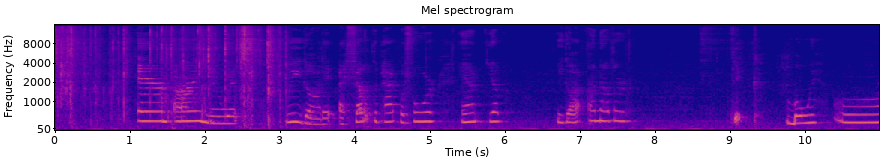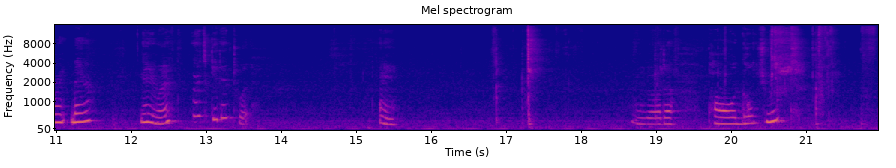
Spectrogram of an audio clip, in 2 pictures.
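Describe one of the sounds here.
A boy talks with animation close by.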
